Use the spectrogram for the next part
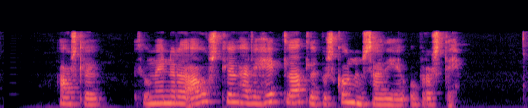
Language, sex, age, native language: Icelandic, female, 40-49, Icelandic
